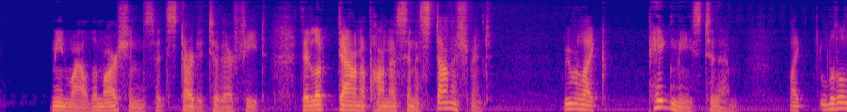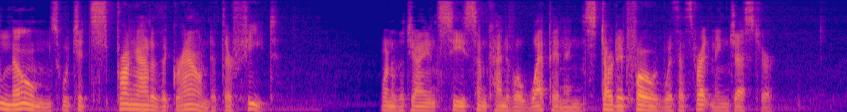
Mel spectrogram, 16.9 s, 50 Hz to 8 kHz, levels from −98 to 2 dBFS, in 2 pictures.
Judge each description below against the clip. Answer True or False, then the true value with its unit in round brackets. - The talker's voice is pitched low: True (105 Hz)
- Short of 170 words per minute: False (180 wpm)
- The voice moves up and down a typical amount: True (4.4 semitones)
